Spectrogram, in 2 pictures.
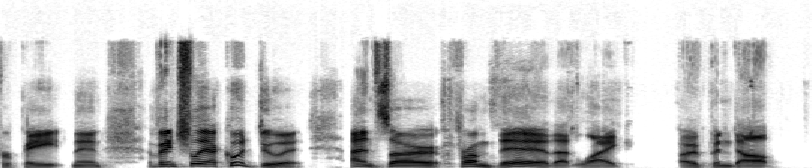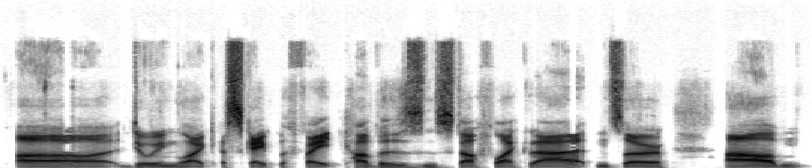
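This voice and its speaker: A man's voice: mid-range voice, fairly bright tone, no echo. Rambling man, dry close sound. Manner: rambling, filler-heavy, swears casually. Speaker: podcast guest, metal vocalist. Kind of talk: casual interview chat.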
